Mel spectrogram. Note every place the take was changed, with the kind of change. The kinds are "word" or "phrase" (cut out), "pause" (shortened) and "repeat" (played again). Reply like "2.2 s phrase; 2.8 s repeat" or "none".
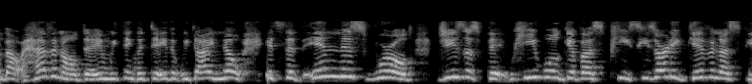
1.3 s word; 4.8 s word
